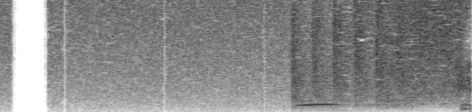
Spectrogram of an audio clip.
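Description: Television static sound effect: a steady hiss that cuts out for a moment just after the start. About a second and a half in, it gives way to a louder sound carrying a short rising tone.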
